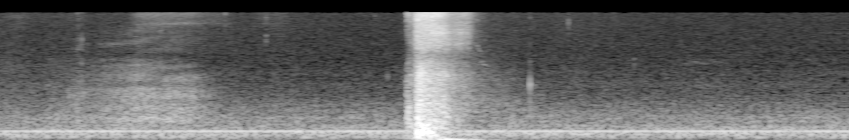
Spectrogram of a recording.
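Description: A single sharp puff of breath through a Cold Steel blowgun about two seconds in, firing a dart, after a faint breath in.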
